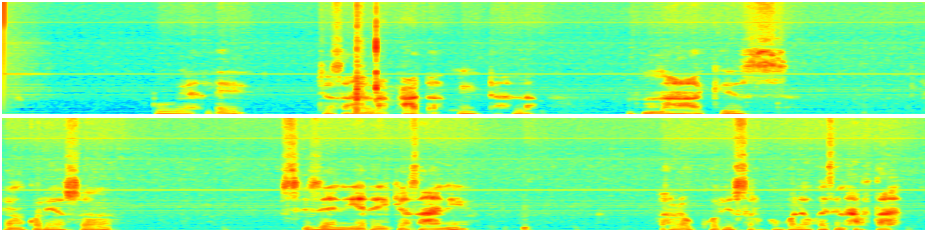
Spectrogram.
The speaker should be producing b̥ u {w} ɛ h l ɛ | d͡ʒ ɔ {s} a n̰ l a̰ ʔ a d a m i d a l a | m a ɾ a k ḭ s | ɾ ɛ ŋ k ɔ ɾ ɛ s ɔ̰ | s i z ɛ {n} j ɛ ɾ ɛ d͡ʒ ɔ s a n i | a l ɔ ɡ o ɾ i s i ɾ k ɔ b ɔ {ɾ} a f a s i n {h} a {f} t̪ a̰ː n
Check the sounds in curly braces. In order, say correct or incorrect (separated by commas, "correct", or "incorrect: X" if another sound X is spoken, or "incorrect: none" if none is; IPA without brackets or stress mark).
correct, correct, correct, incorrect: l, correct, correct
